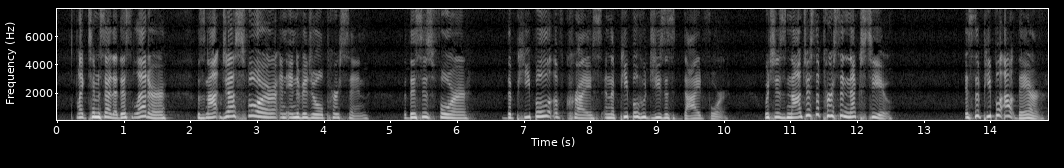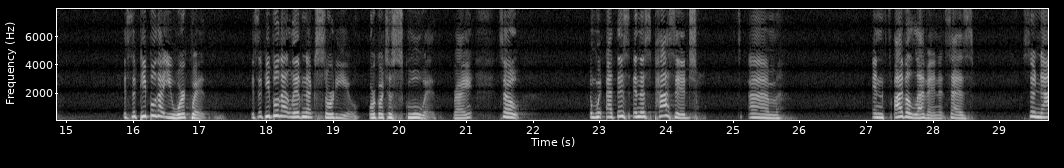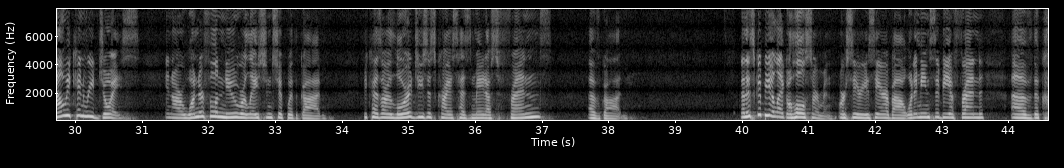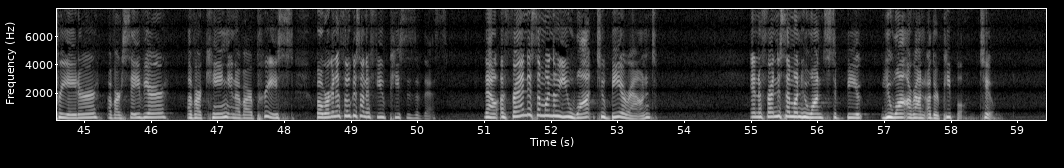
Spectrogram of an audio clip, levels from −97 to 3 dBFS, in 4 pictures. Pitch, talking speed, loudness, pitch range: 255 Hz, 170 wpm, -25 LUFS, 225-295 Hz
